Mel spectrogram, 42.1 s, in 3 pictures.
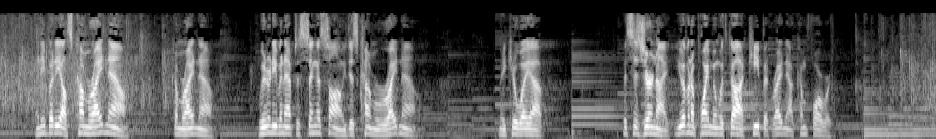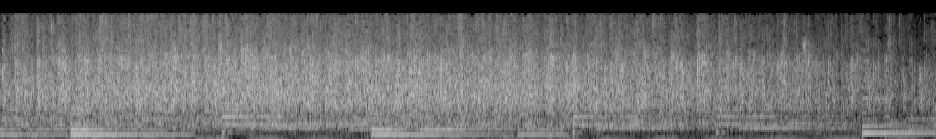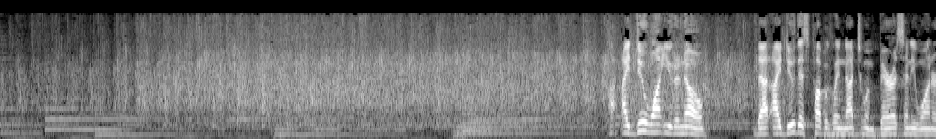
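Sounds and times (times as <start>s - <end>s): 
music in held organ-like tones: 0.0s - 3.2s, 9.6s - 41.9s
sustained applause from a large crowd: 0.0s - 4.2s, 12.8s - 40.8s
speech: 0.5s - 2.0s, 2.6s - 3.3s, 3.9s - 6.4s, 7.5s - 8.2s, 9.4s - 13.4s, 37.4s - 38.8s, 39.4s - 42.1s.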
